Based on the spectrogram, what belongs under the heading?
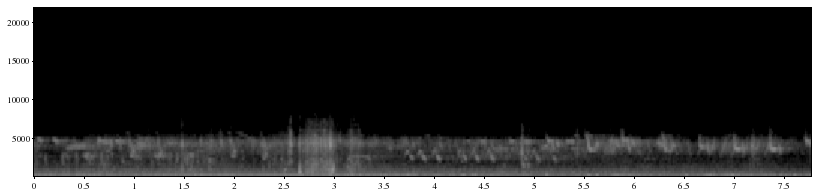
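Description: Faint birdsong: small birds chirping in short repeated notes, several quick runs of them, over a low steady outdoor rumble.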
